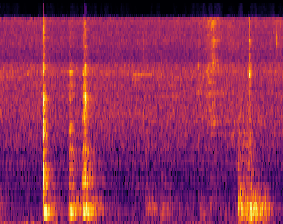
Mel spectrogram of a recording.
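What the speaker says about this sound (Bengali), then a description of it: "এই যে আলু ভাজা হচ্ছে গরম গরম আলু ভাজা" Potatoes fry in a pan at home under a faint background sizzle, broken by several sharp utensil knocks and scrapes, with a rougher stirring burst near the end.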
